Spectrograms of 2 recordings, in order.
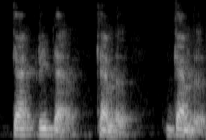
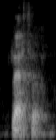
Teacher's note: it functions like a vowel because it directly occurs after a consonant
